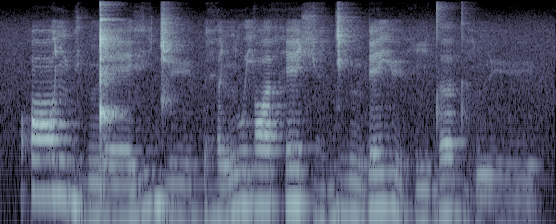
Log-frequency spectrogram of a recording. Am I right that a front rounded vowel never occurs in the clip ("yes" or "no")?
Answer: no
